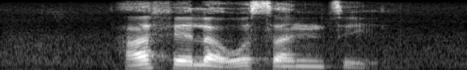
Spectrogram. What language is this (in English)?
Southern Sotho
